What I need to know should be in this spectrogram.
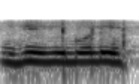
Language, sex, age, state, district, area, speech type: Urdu, male, 18-30, Uttar Pradesh, Siddharthnagar, rural, conversation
